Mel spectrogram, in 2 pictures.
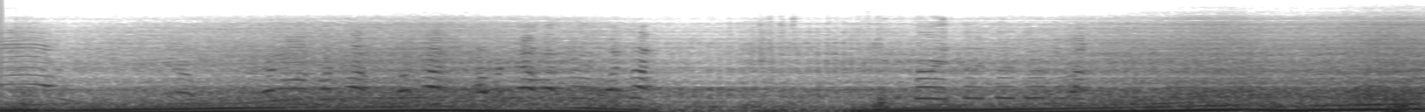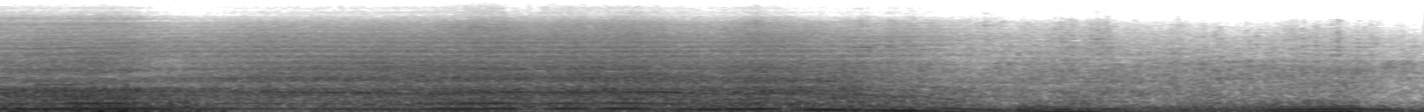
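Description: A vehicle engine revs hard, rising and falling in pitch.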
